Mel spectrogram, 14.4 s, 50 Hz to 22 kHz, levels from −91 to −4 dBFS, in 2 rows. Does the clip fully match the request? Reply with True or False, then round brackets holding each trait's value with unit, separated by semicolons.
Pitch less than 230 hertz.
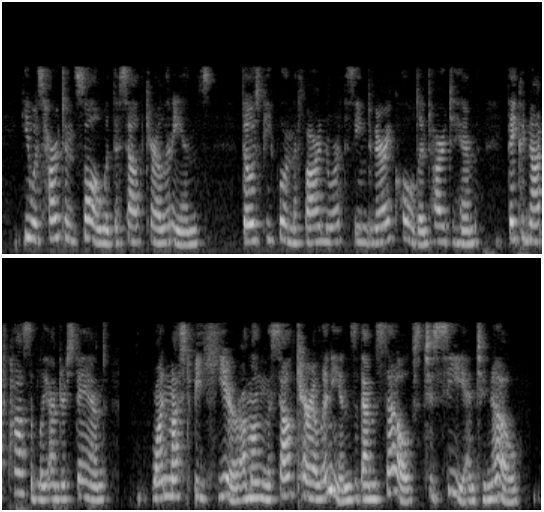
False (240 Hz)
